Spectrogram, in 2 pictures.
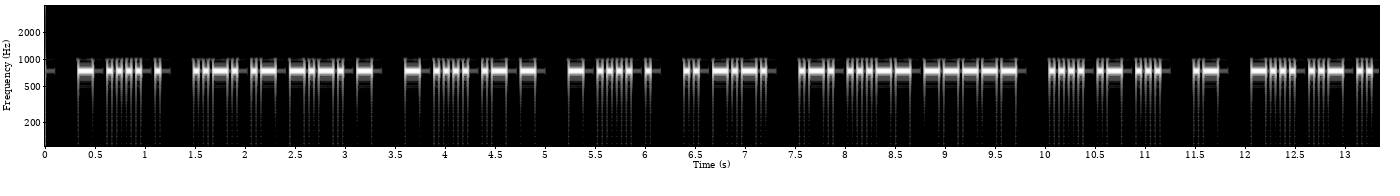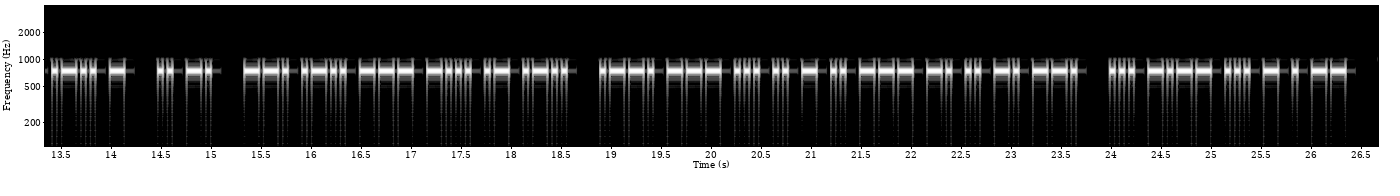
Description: Morse code, heard as a keyed tone, about 25 wpm, 750 Hz. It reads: THE FACT THAT THE IC R30 HAS A BUILT IN GLOBAL POSITIONING SYSTEM
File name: Archive / 25 WPM / 25WPM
